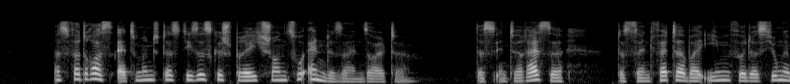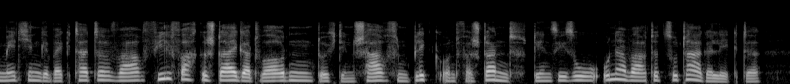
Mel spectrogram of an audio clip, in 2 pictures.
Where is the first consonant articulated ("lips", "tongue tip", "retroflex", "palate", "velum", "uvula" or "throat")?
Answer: throat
